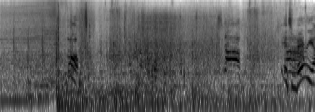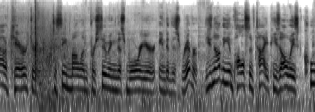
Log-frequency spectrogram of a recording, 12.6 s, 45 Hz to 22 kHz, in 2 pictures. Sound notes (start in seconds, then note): 1.2 shove, grunt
